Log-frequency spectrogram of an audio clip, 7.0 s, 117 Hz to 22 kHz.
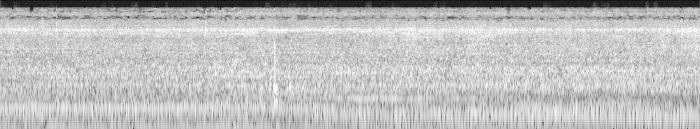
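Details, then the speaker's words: Jeep Cherokee idling smoothly with a low constant hum, no knocks or stumbles, after a jump start from a dead battery at 11.6 V with tight terminals; charging reads about 14 V, so the alternator is good. Normal idle. "All right, your alternator is charging and you're at 14. So, your alternator is good."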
